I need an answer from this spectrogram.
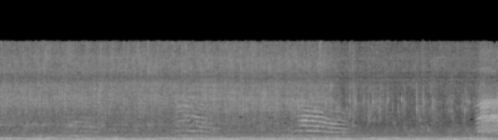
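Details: A dirty Scottish kitten being given a second bath after soiling its paws, protesting with several thin, rising-falling meows that are partly buried under a steady rush of running tap water.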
